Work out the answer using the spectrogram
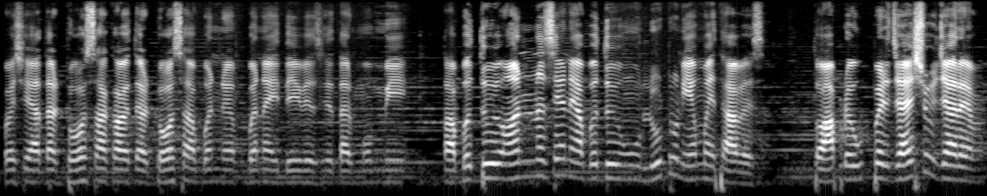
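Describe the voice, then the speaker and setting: A man's voice: high-pitched, steady tone, quick pace, over music, voice pushed down, lightly acted. A man voicing a male bandit father who defends his living in a told story. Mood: pleading.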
